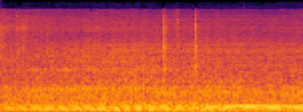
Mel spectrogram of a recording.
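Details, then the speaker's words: Toyota Etios driven on a level road: a low steady humming drone under road noise at highway speeds, seemingly from the front right, from a worn wheel bearing. "ഹൈവേയിലേക്ക് ഓടിക്കുന്ന സമയത്ത് നല്ല മൂളൽ sound ഉണ്ട്, humming noise ഉണ്ട്. വേറെ wheel ബെയറിങ്ങിൻ്റെ ആണ് സാധനം."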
